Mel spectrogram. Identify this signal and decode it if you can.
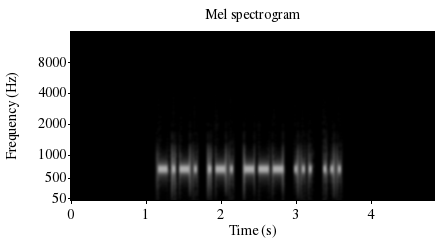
Morse code, heard as a keyed tone, about 25 wpm, 700 Hz. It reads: CROSS
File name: 5 Letter Words - First 3 Letters Given - 25wpm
